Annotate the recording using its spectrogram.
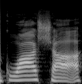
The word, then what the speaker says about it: gua sha: Well, gua- I've how do you pronounce it? Gua- it's a gua sha.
